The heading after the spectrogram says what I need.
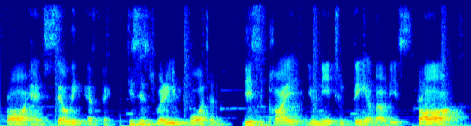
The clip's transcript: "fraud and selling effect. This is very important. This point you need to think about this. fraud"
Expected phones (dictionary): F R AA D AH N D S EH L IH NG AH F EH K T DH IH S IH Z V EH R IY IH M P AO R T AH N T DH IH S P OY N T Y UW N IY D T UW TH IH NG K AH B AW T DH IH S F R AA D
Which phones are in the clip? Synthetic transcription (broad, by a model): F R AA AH N S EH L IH NG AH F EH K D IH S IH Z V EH R IY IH M P AO T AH N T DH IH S P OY T Y UW N IY D T UW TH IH NG K AH B AW T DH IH S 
